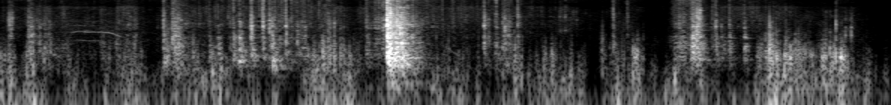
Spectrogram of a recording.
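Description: Concrete blocks clatter and thud as they are dropped into a metal wheelbarrow.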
